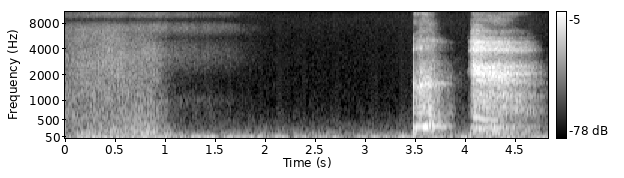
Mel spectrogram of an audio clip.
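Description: big yawn

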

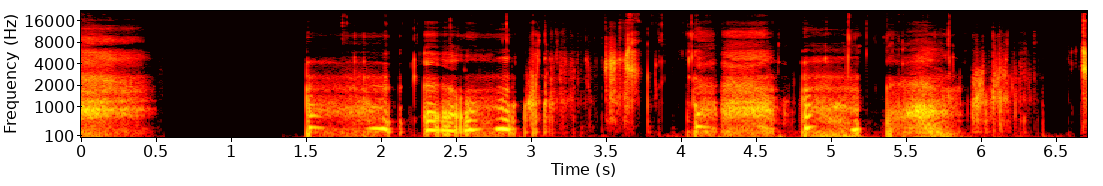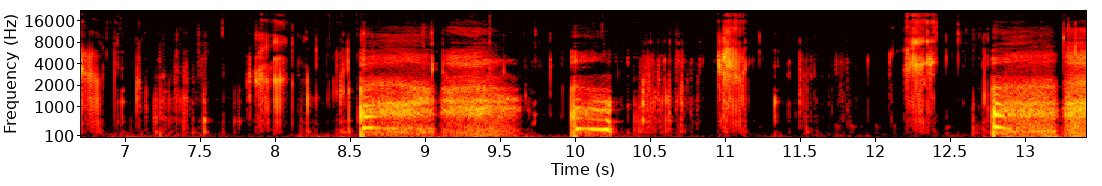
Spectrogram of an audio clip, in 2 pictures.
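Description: ear licking mouth sounds

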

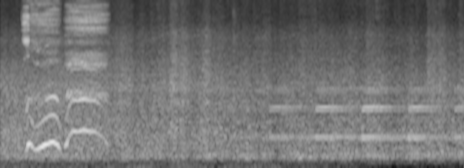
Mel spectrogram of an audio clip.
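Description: train running on rails

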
